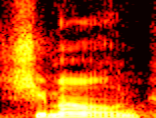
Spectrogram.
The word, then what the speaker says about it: Shimon: Shimon is how it would have been pronounced.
